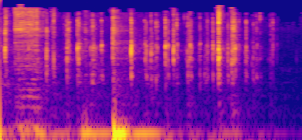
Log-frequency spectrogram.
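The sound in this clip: Typing on a computer keyboard, with backspacing and corrections: a rapid, uneven stream of many sharp clicks over a low hum, thinning out toward the end.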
